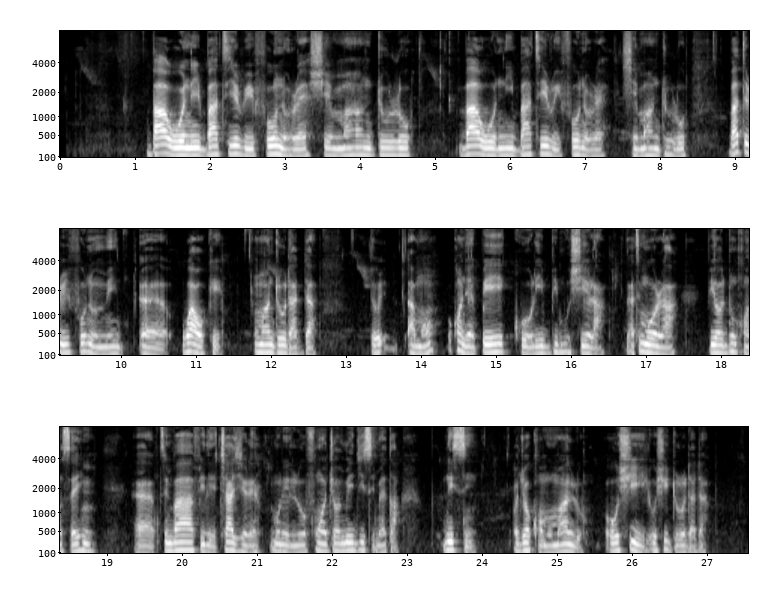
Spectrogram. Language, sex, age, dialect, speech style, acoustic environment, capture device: Yoruba, male, 25-34, Nigeria - Lagos Yoruba, focused, nature, mobile / Linux / Chrome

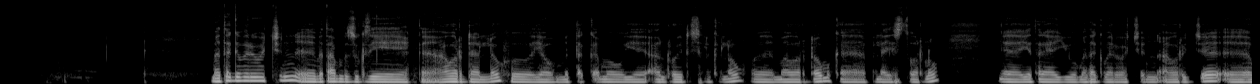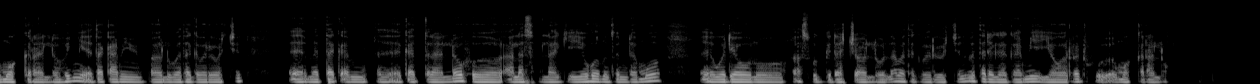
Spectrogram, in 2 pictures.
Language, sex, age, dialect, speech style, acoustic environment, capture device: Amharic, male, 25-34, Ethiopia - Gojjam, relaxed, nature, mobile / Linux / Chrome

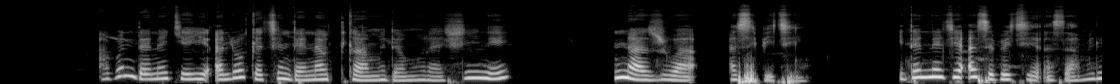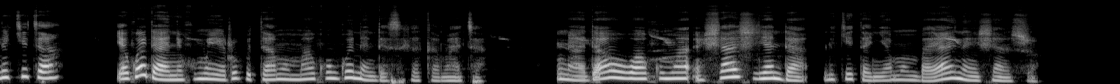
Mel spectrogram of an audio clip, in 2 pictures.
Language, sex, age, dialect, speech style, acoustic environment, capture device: Hausa, female, 35-44, Nigeria - Kano, happy, nature, mobile / Linux / Chrome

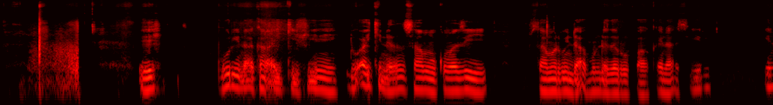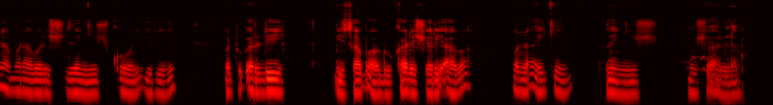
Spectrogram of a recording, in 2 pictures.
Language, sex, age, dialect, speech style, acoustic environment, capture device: Hausa, male, 25-34, Nigeria - Nigerian Standard, happy; relaxed, nature, mobile / Linux / Chrome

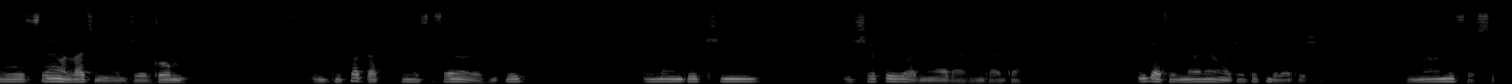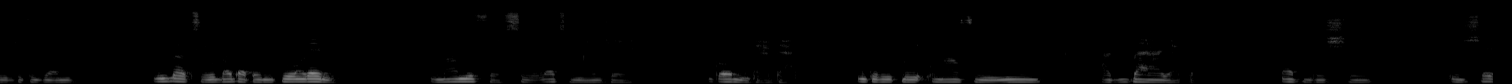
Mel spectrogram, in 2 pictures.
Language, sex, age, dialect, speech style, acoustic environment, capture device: Yoruba, male, 35-44, Nigeria - Lagos Yoruba, focused, silence, mobile / Linux / Chrome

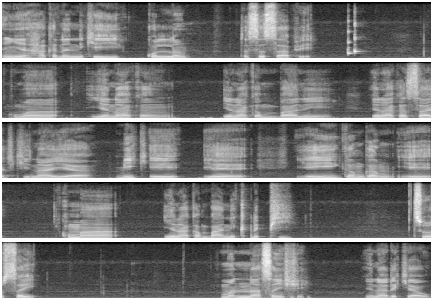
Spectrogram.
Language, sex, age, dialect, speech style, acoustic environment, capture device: Hausa, male, 25-34, Nigeria - Ibadan, relaxed; focused, nature; appliances, mobile / Linux / Chrome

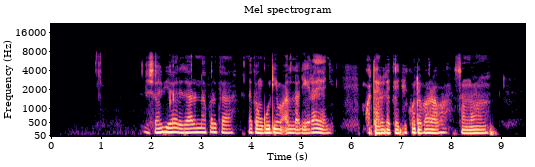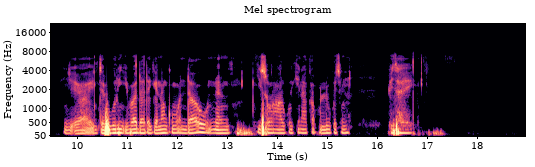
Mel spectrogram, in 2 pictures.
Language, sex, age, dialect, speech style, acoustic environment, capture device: Hausa, male, 18-24, Nigeria - Kano, relaxed; focused, silence, mobile / Linux / Chrome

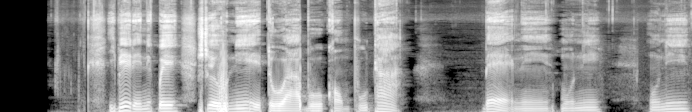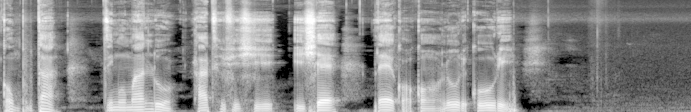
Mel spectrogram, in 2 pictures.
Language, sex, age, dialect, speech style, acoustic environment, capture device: Yoruba, male, 18-24, Nigeria - Nigerian Standard, focused, nature; appliances, mobile / Linux / Chrome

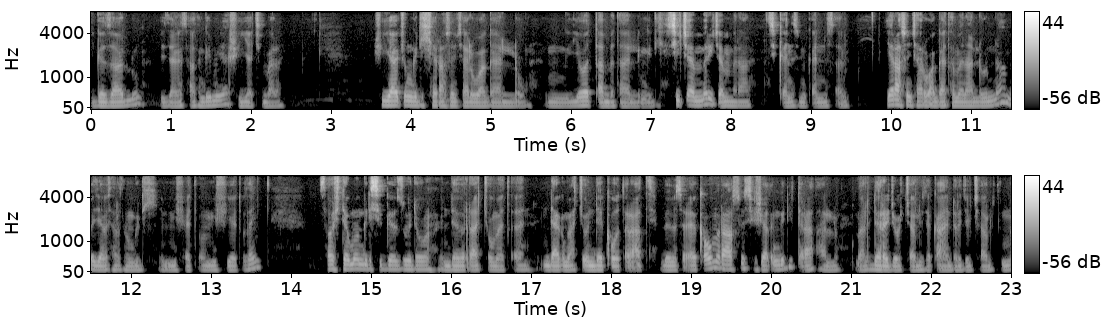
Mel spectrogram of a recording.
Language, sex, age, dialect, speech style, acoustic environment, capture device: Amharic, male, 25-34, Ethiopia - Gondar, happy, silence, mobile / Linux / Chrome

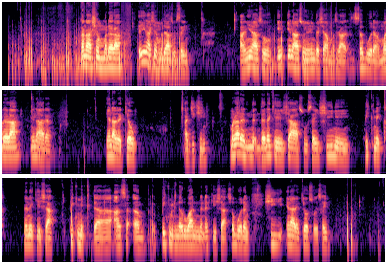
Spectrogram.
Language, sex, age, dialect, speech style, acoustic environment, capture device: Hausa, male, 25-34, Nigeria - Ibadan, focused, nature, mobile / Linux / Chrome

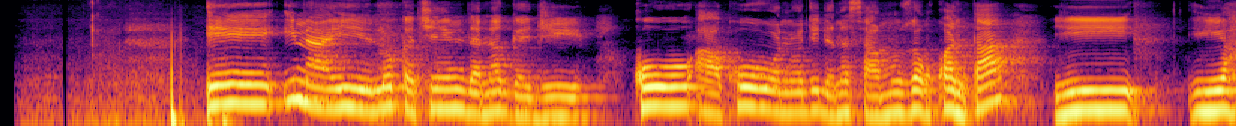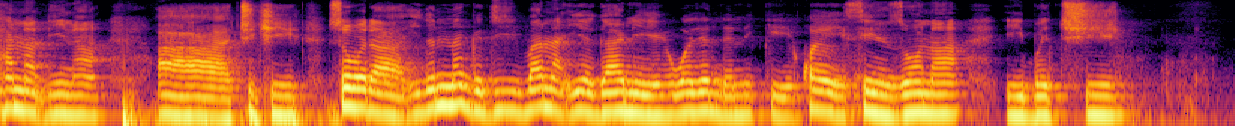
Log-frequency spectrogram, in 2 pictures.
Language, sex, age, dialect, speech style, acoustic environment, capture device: Hausa, male, 18-24, Nigeria - Nigerian Standard, happy; nervous, people talking; traffic; construction, mobile / Linux / Chrome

